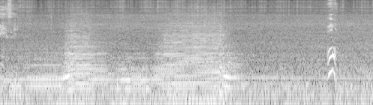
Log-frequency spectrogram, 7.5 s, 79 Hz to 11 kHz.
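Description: A Dodge Challenger SRT 392 Scat Pack revs loudly from up close, its engine rising and falling in a few throaty surges, with a voice talking faintly beneath the rumble.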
